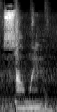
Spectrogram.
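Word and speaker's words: Samhain: originates back to an ancient Celtic Festival called Sam Hayne not a lot of people know this this is actually Gaelic word that is originally pronounced sawin it is a pagan religious celebration to welcome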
